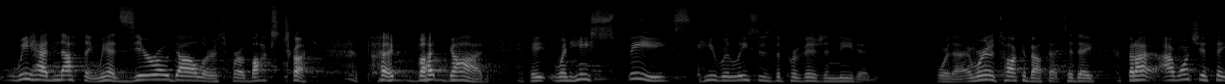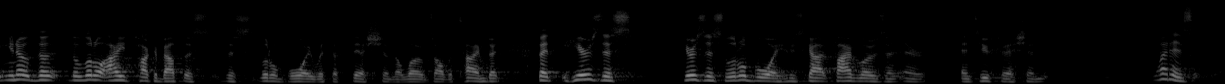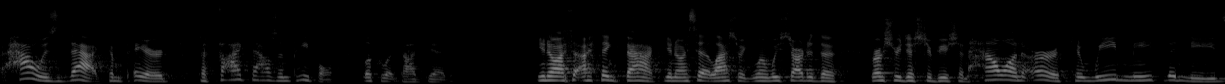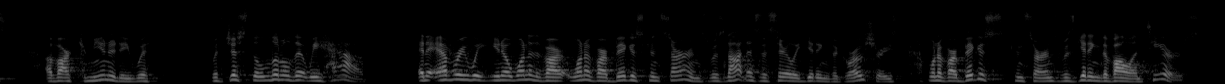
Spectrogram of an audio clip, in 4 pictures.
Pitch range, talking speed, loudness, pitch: 150-200 Hz, 195 wpm, -43 LUFS, 175 Hz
